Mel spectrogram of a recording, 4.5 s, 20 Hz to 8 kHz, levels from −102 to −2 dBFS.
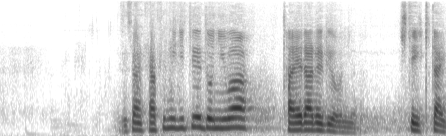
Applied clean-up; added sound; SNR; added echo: neural separator model SepFormer DNS4.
